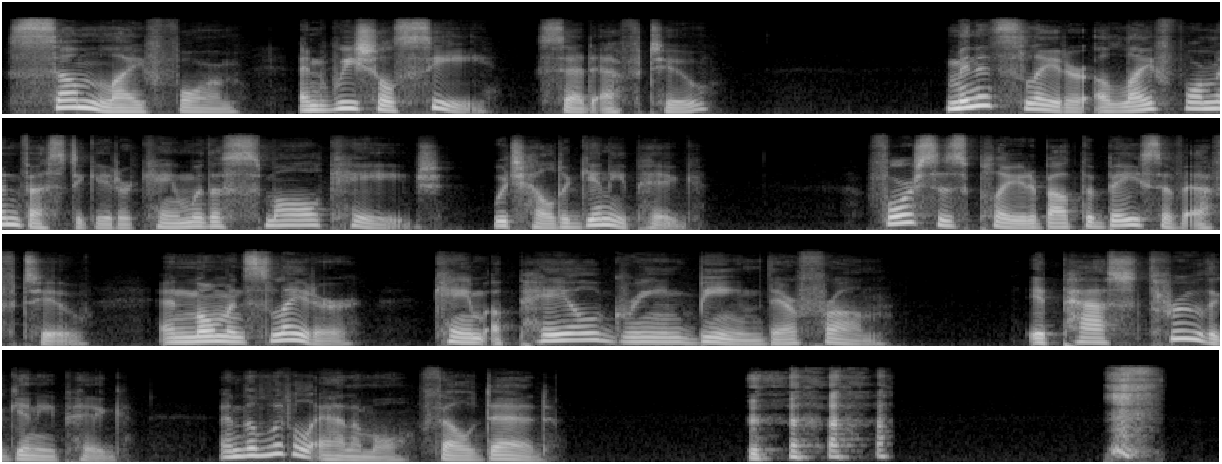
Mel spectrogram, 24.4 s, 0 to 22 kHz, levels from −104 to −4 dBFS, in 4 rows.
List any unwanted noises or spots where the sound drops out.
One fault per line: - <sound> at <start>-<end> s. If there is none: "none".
- laugh at 22.0-22.7 s
- sniff at 23.8-24.1 s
